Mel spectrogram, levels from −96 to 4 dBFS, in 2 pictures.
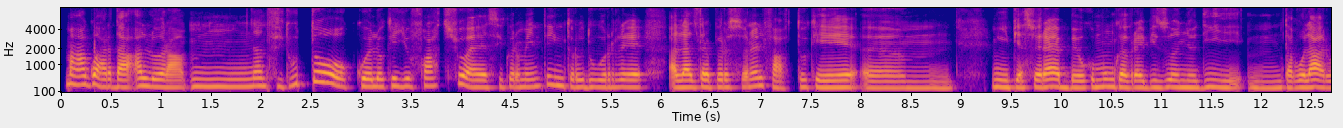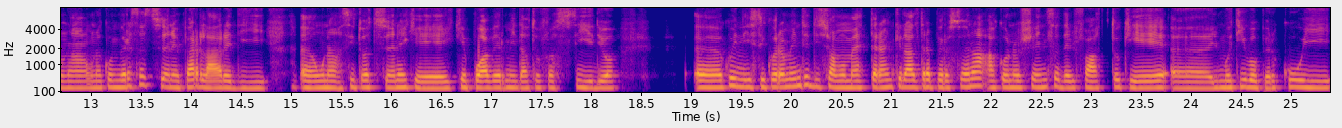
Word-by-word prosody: Ma 275 Hz, -2 st, +2 dB
guarda 215 Hz, -7 st, +4 dB
allora, 215 Hz, -, +2 dB
mhmm, 220 Hz, -1 st, -4 dB
innanzitutto 235 Hz, -, 0 dB
quello 220 Hz, 0 st, +2 dB
che 225 Hz, +2 st, -2 dB
io 230 Hz, 0 st, -3 dB
faccio 235 Hz, +6 st, -1 dB
è 200 Hz, -4 st, +4 dB
sicuramente 210 Hz, +4 st, -6 dB
introdurre 205 Hz, -3 st, -1 dB, 0.2 s
all'altra 200 Hz, +1 st, +4 dB
persona 205 Hz, +2 st, -2 dB
il 240 Hz, -, -1 dB
fatto 195 Hz, -2 st, -5 dB
che, 195 Hz, 0 st, +2 dB
ehm, 185 Hz, -1 st, -5 dB, 0.4 s
mi 210 Hz, -2 st, -1 dB
piacerebbe 200 Hz, 0 st, +3 dB
o 190 Hz, -, +2 dB
comunque 210 Hz, +1 st, +2 dB
avrei 190 Hz, 0 st, +2 dB
bisogno 195 Hz, 0 st, -2 dB
di, 195 Hz, 0 st, -4 dB
mhmm, 180 Hz, -1 st, -7 dB
intavolare 195 Hz, +1 st, +3 dB
una 185 Hz, 0 st, -3 dB
una 190 Hz, 0 st, -4 dB
conversazione 205 Hz, +2 st, -2 dB
e -, -, -2 dB
parlare 200 Hz, -2 st, +3 dB
di, 180 Hz, 0 st, -8 dB, 0.3 s
ehm, 185 Hz, -1 st, +1 dB
una 190 Hz, -2 st, 0 dB
situazione 195 Hz, 0 st, -1 dB
che 175 Hz, -2 st, +1 dB
che 195 Hz, +2 st, -2 dB
può 195 Hz, 0 st, +5 dB
avermi 190 Hz, +1 st, +3 dB
dato 185 Hz, +1 st, -3 dB
fastidio. 185 Hz, -1 st, -4 dB, 0.7 s
Ehm, 195 Hz, -4 st, +5 dB
quindi 210 Hz, 0 st, +1 dB
sicuramente 210 Hz, +4 st, +1 dB
diciamo 205 Hz, -4 st, 0 dB
mettere 195 Hz, +1 st, +1 dB
anche 205 Hz, +3 st, -2 dB
l'altra 200 Hz, +1 st, +4 dB
persona 205 Hz, +3 st, +1 dB
a 195 Hz, 0 st, -2 dB
conoscenza 195 Hz, +2 st, -2 dB
del 185 Hz, -2 st, -1 dB
fatto 190 Hz, +1 st, -2 dB
che, 190 Hz, -1 st, +1 dB
ehm, 175 Hz, 0 st, -2 dB
il 175 Hz, -, -4 dB
motivo 195 Hz, +1 st, 0 dB
per 185 Hz, 0 st, -4 dB
cui, 195 Hz, -2 st, -3 dB
200 Hz, 140 wpm, -23 LUFS, 190-215 Hz, 0.7 s, può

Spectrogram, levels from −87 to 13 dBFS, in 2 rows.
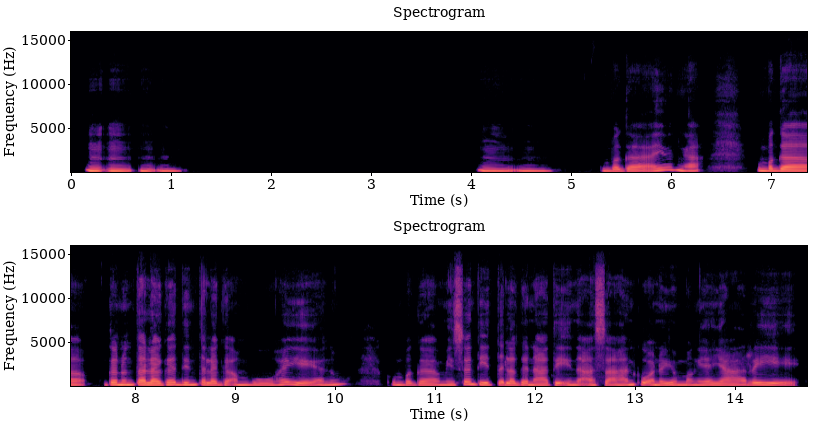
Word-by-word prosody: Mm. 210 Hz, -4 st, +1 dB
Mm. 200 Hz, -2 st, -3 dB, 3.0 s
Mm. 205 Hz, -2 st, -2 dB, 0.5 s
Kumbaga 210 Hz, +1 st, -1 dB
ayun 275 Hz, 0 st, 0 dB
nga, 220 Hz, +2 st, -3 dB, 0.6 s
kumbaga 215 Hz, -1 st, +3 dB, 0.2 s
gano'n 225 Hz, -1 st, +5 dB
talaga 225 Hz, -1 st, +5 dB
din 225 Hz, -1 st, +2 dB
talaga 210 Hz, -3 st, 0 dB
ang 195 Hz, 0 st, -1 dB
buhay 200 Hz, +1 st, -1 dB
eh, 230 Hz, -, -2 dB
ano? 240 Hz, +7 st, -3 dB, 0.4 s
Kumbaga 200 Hz, -3 st, -2 dB
minsan 200 Hz, +7 st, -1 dB
'di 225 Hz, -4 st, +2 dB
talaga 200 Hz, 0 st, +1 dB
natin 195 Hz, +1 st, -1 dB
inaasahan 195 Hz, +2 st, -2 dB
kung 235 Hz, -2 st, +1 dB
ano 200 Hz, -, +1 dB
yung 195 Hz, -1 st, 0 dB
mangyayari, 195 Hz, +3 st, 0 dB, 0.2 s
eh. -, -, -6 dB
210 Hz, 105 wpm, -21 LUFS, 195-225 Hz, 3.0 s, gano'n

